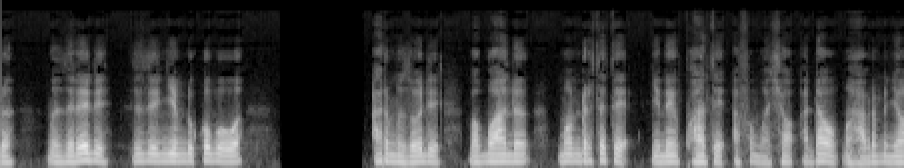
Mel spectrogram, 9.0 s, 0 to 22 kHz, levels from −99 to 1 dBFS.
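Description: At 2.80 s the speech cuts to silence for about 0.83 s, a rebuffering stall: the player exhausted its downloaded audio and waited for more data. Playback resumes at 3.63 s exactly where it stopped, on "ar ma zude ba", so nothing is skipped, only 0.83 s of time is added.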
